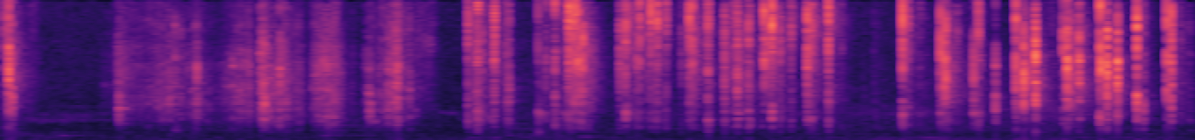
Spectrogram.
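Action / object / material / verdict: scrape / bundle of thin bamboo sticks / bamboo / none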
